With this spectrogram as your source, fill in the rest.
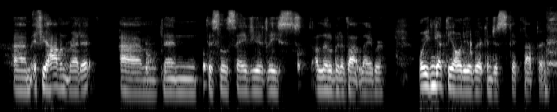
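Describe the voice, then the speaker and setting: Words come out very fast in a Derry accent. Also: man, medium pitch for a man, fairly even intonation. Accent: Northern Irish (Derry). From Northern Ireland, rural County Derry. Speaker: author, columnist.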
